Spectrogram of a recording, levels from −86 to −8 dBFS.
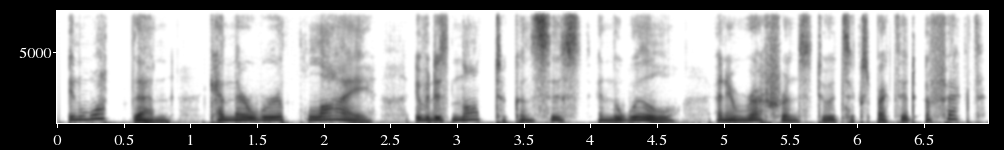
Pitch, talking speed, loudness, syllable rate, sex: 195 Hz, 195 wpm, -20 LUFS, 5.4 syllables/s, female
